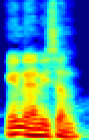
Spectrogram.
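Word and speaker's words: inanition: इसको हम प्रोनाउंस करेंगे इनएनिशन। भोजन की कमी से जो सुस्ती आती है, खाना ना मिलने की वजह से सुस्ती, वो उसको डिफाइन करता है इनएनिशन।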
